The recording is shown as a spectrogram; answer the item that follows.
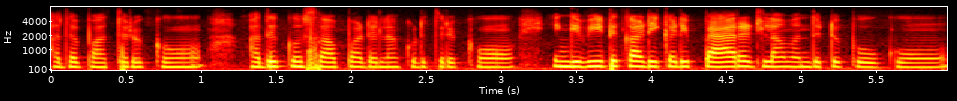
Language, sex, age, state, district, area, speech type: Tamil, female, 18-30, Tamil Nadu, Cuddalore, urban, spontaneous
